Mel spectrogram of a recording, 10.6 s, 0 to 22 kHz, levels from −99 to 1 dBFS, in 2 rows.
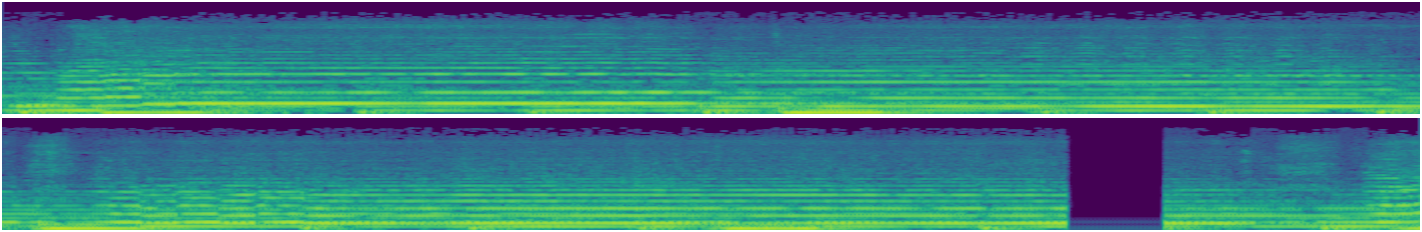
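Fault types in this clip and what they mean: Audio dropout to a faint residue: the sound cuts out abruptly from 9.31 to 9.67 s, about 0.36 s, leaving only mains hum roughly 50 dB below the signal, likely from a briefly lost input while the path stayed live, unlike a pause or fade.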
